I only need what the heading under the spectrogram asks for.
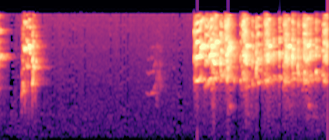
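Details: Mutation Fischer's lovebirds produce a shrill squeak and a faint note, then after a pause break into continuous harsh, scratchy chattering that fills the final seconds.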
